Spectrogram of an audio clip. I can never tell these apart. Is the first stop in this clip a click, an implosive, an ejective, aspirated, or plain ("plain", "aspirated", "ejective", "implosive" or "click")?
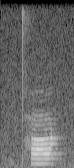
aspirated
